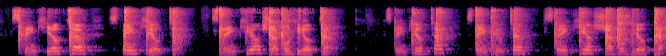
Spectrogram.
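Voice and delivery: slow, drawn-out, counted calls.

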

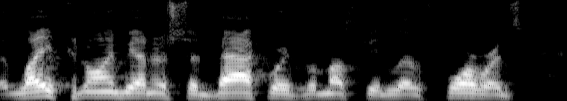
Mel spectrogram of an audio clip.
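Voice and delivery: ordinary talk

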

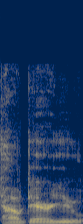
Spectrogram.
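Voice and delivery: mock condescending tone. Retelling the attitude of the home they grew up in: imitating a condescending tone. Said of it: "really condescending".

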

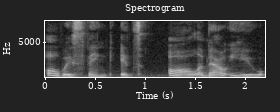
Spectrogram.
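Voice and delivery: plain

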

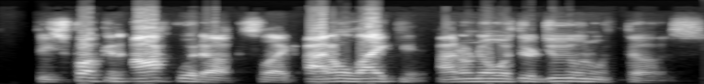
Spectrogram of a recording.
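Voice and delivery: mock freaked-out, acted-out panicking. Speaker acting out how people of past times felt, mock freaked-out. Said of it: "freaked out".

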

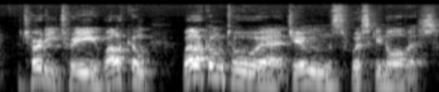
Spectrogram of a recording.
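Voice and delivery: bad put-on Irish accent. Speaker trying an Irish accent on camera for the show intro: attempted Irish accent. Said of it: "I'm trying to do an Irish accent on camera".

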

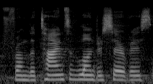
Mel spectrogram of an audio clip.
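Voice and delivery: ordinary delivery

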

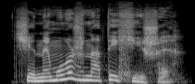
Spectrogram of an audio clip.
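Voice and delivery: high, swooping, nasty, venomous hiss. The creature at the door George opened speaks to him: vile hiss. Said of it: "мерзенним голосом просичала тварюка".

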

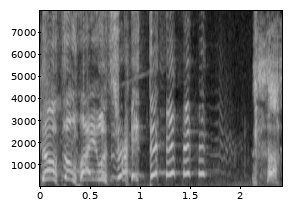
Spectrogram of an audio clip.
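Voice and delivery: very high-pitched voice, laughing while speaking.

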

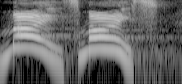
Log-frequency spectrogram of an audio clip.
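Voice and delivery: high-pitched, loud, frightened scream.

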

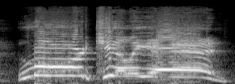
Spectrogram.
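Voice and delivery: shrill, very high, drawn-out loud yell. Calling to someone far away in outer space: yelling really loud. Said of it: "I gotta yell really loud".

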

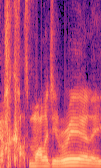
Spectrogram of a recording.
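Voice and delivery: lordly, unimpressed, harrumphing British scoff. Speaker recalling an audience member's usual remark at cosmology talks, in Jeff's booming British voice. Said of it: "his great booming British lion voice".

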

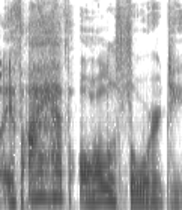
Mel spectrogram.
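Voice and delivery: ordinary talk, nothing marked

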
